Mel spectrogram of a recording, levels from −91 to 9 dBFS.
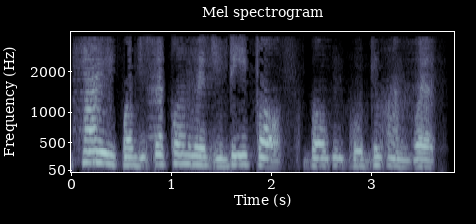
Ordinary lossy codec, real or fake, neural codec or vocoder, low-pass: AAC, 16 kbps; fake; codec, 16 kHz, 0.5 kbps, FreqCodec, smaller model; 3.6 kHz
